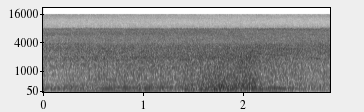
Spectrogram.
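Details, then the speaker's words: Multicab with Suzuki F6A engine, lacking power: on a quick throttle stab the note swells unevenly and bogs briefly before picking up; hiccups when throttle is sudden, okay when applied gradually; cause unknown. "Ayun. Ayun, nasinok siya. Nasinok. Dadaan-dahanin natin diin."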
